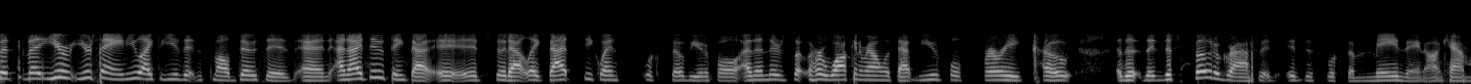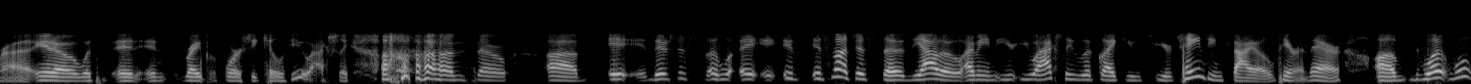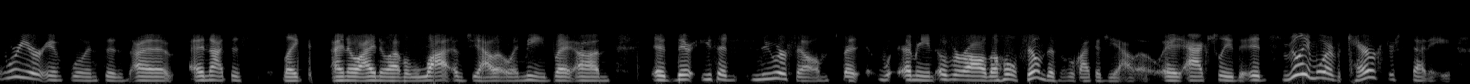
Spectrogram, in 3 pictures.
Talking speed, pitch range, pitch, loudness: 195 wpm, 185-235 Hz, 200 Hz, -29 LUFS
